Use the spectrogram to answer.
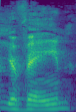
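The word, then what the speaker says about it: Yvaine: Am I pronouncing this right? Yvain? Yeah. Okay. Because Vane would be too obvious.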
